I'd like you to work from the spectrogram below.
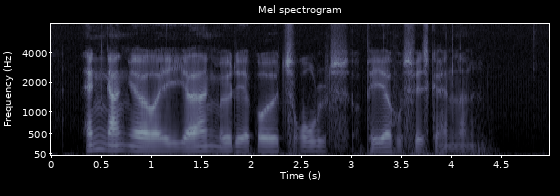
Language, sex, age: Danish, male, 41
